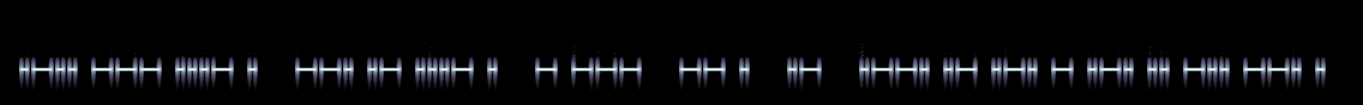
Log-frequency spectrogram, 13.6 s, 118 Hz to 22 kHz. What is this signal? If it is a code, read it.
Morse code, heard as a keyed tone, about 20 wpm, 700 Hz. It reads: LOVE GAVE TO ME A PARTRIDGE
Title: Sentences with 9-Word Phrases - 20wpm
